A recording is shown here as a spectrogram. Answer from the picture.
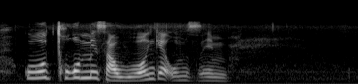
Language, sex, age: Xhosa, female, 22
